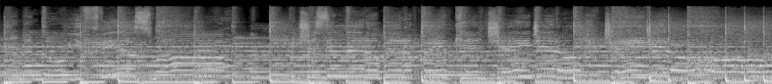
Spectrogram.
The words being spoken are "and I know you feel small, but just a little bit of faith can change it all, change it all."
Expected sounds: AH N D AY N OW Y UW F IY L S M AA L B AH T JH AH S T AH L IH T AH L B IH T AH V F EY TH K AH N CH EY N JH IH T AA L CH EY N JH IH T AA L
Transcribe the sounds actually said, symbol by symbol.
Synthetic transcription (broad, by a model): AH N AY N OW Y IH F IY L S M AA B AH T JH AH S T AH L IH T L B IH T AH V P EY K AH N CH EY N JH IH T AA L CH EY N JH IH T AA L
